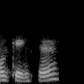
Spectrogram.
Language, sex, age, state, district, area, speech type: Tamil, female, 30-45, Tamil Nadu, Cuddalore, rural, conversation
